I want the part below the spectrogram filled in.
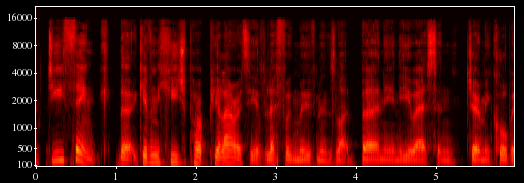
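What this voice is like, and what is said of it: London British accent. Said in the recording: “This is ... from London ... I know you love the accent”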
